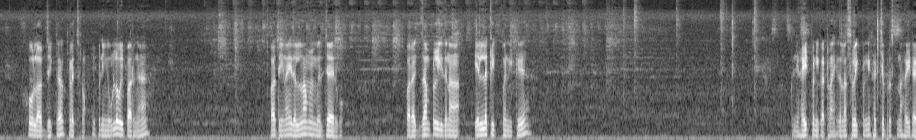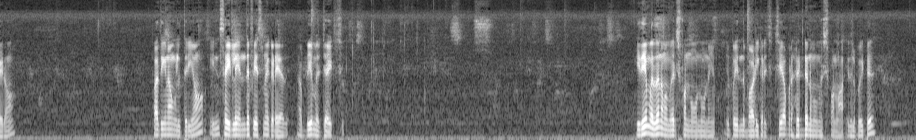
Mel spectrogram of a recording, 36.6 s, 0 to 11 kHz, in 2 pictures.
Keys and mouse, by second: 1.6 Tab, 5.9 shift+middle click, 7.1 middle click, 7.8 click, 8.6 click, 9.8 l, 10.9 click, 11.0 middle click, 12.1-13.1 middle drag, 14.0 click, 17.7 h, 18.9 middle click, 19.2-20.4 middle drag, 24.8 middle click, 26.0 ctrl+z, 26.6 ctrl+z, 27.6 middle click, 29.4 Tab, 31.7 /, 32.5 click, 35.5-36.6 drag.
